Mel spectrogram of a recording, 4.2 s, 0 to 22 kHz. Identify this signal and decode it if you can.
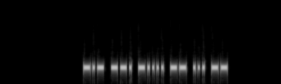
Morse code, heard as a keyed tone, about 34 wpm, 700 Hz. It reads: KG6MSM
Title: USA Call Signs - 6 Characters - Repeated 3x - 35wpm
